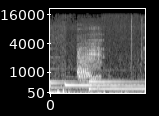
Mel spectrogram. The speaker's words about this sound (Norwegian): Det var lyden av gulpin.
